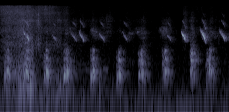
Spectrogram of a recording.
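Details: Backyard recording from a small farm of a Bantam hen with chicks one day old. Soft, repeated clucks from the mother run about three per second. The newborn chicks answer with sharp, high, downward-slurred peeps, which are loudest near the close.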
